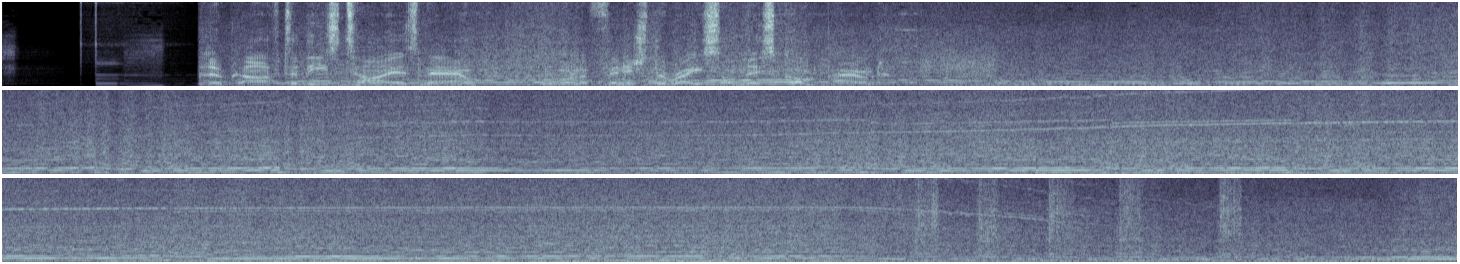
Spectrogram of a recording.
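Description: A racing car engine roars and whines higher through the gears, dipping at each shift.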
